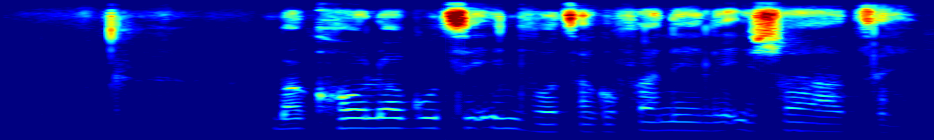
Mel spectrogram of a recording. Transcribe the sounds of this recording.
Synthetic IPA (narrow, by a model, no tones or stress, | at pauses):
ɓakʰɔlwak̬utʰiːɱvʱɔ̥z̥ʱak̬ufanɛlɛiʃḁːd͡z̥ʱɛ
